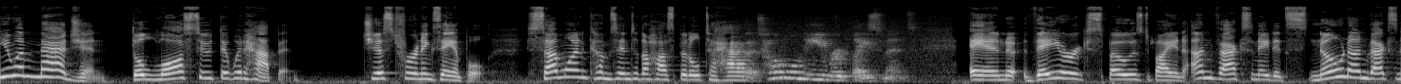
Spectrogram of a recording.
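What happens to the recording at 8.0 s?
From 7.33 to 9.52 s, after "into the hospital to", there is a switch to a distant microphone, likely a farther pickup replacing a dropped close signal. The speech turns abruptly hollow, roomy and bass-thin at roughly the same level, with room noise about 25 dB down, until "and they are exposed".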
